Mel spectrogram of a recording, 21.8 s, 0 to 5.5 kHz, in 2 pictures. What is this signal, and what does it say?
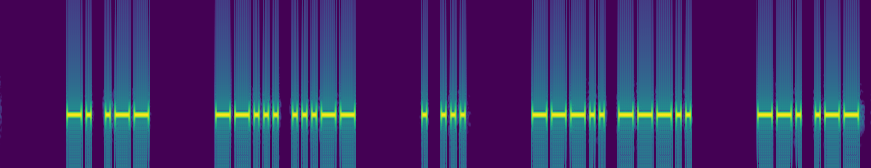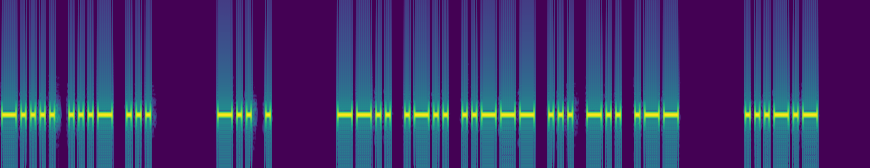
Morse code, heard as a keyed tone, about 20 wpm, 700 Hz. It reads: NW 73 ES 88 GW6VS DE ZL2SDW <SK>
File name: UK MASTER QSOs TRAINING / 20WPM / UK MASTER QSOs 0002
